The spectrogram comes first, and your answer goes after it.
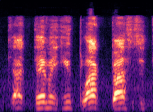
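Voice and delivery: mock-furious, high, about to crack up; mock bile and anger. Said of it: "He said it with such anger".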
